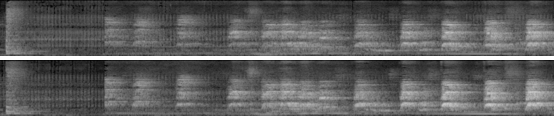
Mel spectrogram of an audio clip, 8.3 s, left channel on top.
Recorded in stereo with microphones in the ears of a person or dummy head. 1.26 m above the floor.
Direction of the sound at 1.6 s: 20° right (ahead or behind).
